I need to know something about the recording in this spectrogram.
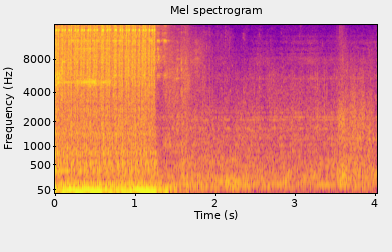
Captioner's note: gun fires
